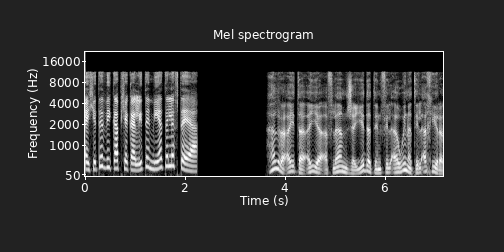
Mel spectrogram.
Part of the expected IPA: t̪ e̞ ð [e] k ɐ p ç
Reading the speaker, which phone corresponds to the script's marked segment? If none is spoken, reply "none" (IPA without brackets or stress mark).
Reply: i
